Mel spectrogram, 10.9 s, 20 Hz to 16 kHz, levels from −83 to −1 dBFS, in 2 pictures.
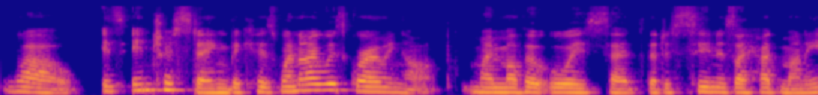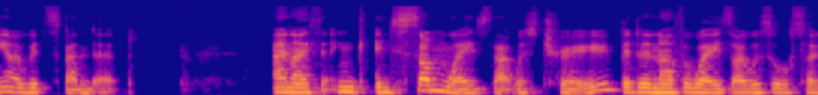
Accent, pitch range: British, 155-175 Hz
